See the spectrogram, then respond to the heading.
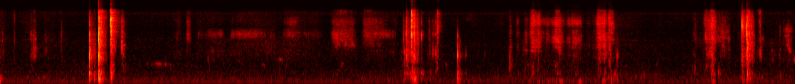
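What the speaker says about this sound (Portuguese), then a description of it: "com o cortador circular, você vai cortar esse excessozinho aqui de tecido" A rotary cutter slices off excess fabric on a tabletop during cartonnage work, lining dividers and side supports; a few short, sharp cutting bursts stand apart from quiet gaps, close and moderately loud, with no talking.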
